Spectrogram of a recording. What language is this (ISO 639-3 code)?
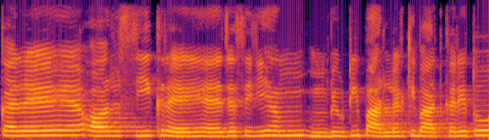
hin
